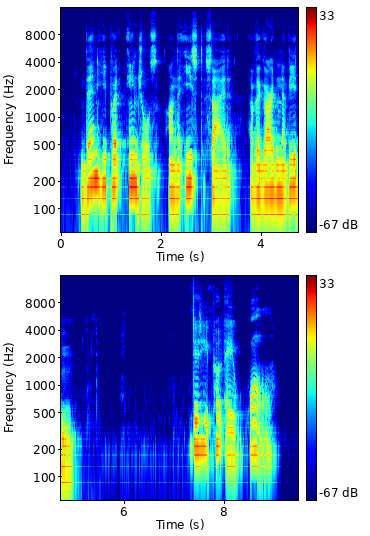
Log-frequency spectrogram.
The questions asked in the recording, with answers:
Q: Did he put a wall?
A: No, he put angels.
